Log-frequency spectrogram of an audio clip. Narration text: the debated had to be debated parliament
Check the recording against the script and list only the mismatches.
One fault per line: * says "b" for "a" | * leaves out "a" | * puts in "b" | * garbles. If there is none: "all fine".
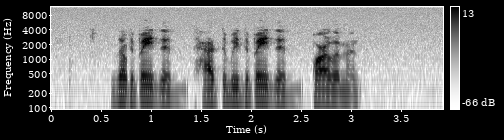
all fine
